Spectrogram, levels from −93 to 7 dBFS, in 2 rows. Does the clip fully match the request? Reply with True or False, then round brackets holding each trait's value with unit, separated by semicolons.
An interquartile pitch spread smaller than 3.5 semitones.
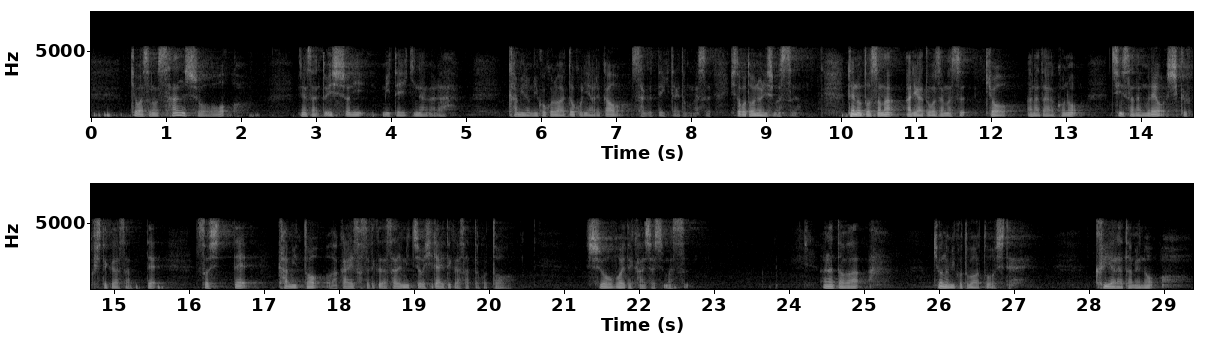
True (2.5 semitones)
